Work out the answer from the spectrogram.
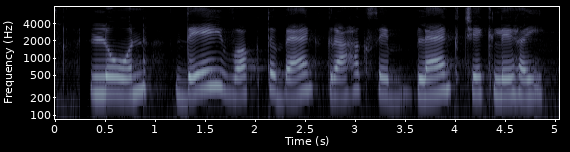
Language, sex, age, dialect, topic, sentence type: Magahi, female, 25-30, Southern, banking, statement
